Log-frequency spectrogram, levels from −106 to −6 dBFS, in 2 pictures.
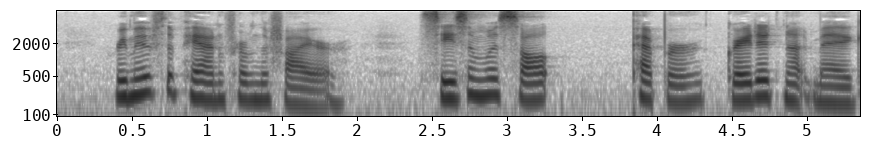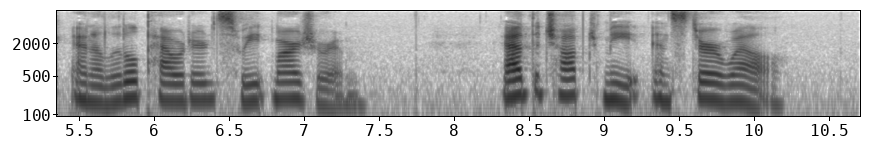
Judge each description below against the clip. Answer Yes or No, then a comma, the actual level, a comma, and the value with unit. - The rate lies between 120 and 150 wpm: Yes, average, 140 wpm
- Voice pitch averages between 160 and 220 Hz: Yes, high, 190 Hz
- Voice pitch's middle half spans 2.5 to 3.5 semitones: Yes, average, 3.0 semitones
